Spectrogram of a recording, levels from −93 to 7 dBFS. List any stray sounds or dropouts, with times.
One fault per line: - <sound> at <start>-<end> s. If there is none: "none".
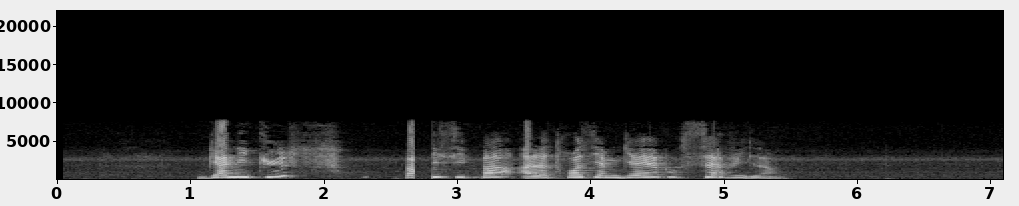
- dropout at 2.7-2.8 s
